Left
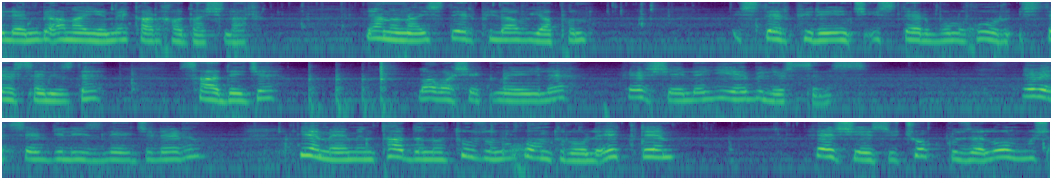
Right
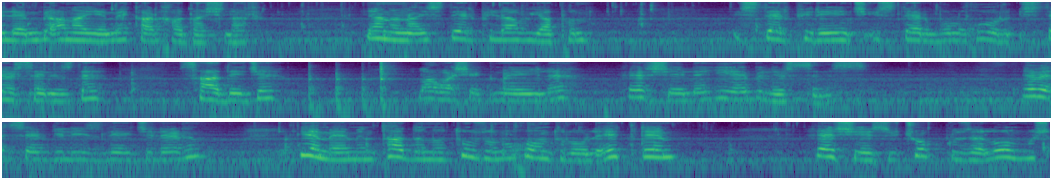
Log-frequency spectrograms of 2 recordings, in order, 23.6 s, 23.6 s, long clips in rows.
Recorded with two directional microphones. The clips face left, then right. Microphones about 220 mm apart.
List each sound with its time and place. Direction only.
0.1 s speech: 45° left (ahead or behind)
2.7 s speech: 45° left (ahead or behind)
5.5 s speech: 45° left (ahead or behind)
11.0 s speech: 50° left (ahead or behind)
12.5 s a woman's voice: 25° left (ahead or behind)
15.5 s speech: 30° left (ahead or behind); by 20.7 s 45° left (ahead or behind)
21.8 s speech: 50° left (ahead or behind)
